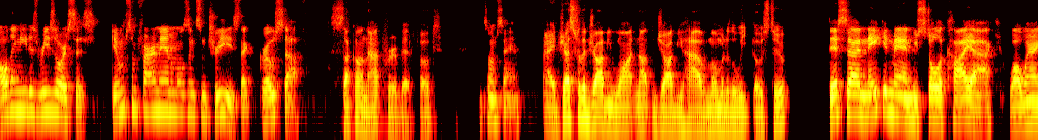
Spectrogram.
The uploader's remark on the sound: We hate to do it, but we got a zoom call podcast for you guys this week.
